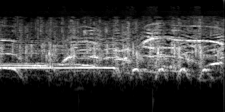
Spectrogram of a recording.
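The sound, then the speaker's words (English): A St Kilda Sharks football crowd roars and cheers after Garner's goal against Melbourne Uni, a steady wall of loud yelling with shrill whistles and rising shouts cutting through, no break in the noise. “Sharks crowd going bananas.”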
